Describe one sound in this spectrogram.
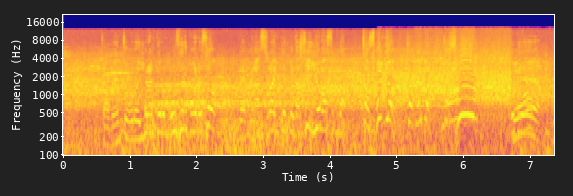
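A stadium crowd's cheering swells loudly near the end.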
